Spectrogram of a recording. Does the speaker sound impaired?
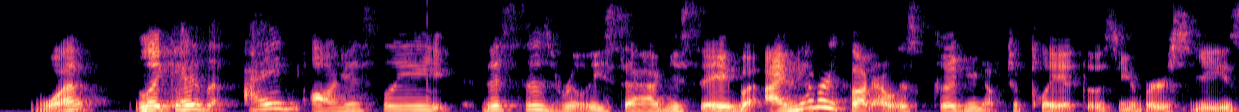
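Yes: cleft lip and palate; severe cleft lip and palate, about 23 surgeries by 17, ischemic stroke at 18, post-stroke seizures; after stroke could not speak, text, write or converse, cognition impaired; speech pathologist and cognitive therapy.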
